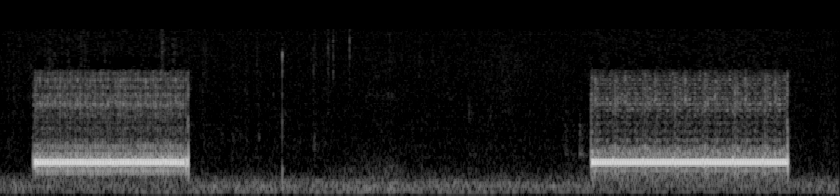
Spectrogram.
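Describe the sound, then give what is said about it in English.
A telephone ringback tone sounds twice as a phone call is placed, each a steady electronic buzz lasting about two seconds, separated by a long quiet gap, loud and clear with no voices. “Why don't we get her on the phone right now?”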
